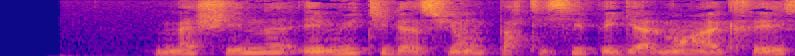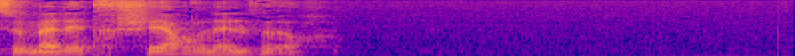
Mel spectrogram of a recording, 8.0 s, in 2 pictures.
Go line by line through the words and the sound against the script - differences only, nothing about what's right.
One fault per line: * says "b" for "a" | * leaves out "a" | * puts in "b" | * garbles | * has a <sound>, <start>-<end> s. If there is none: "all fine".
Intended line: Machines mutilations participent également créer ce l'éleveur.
* puts in "et"
* puts in "à"
* puts in "mal être cher"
